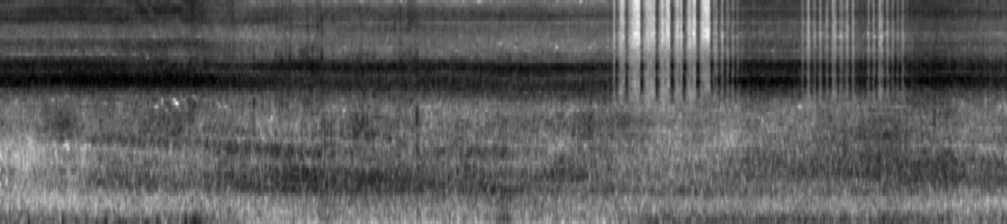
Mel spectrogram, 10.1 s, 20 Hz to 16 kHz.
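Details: Rattlesnake recorded on 1 July 2018: a steady, dry, high hissing buzz of rattling runs through nearly the whole stretch, briefly broken and stuttering around the six-second mark before resuming.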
